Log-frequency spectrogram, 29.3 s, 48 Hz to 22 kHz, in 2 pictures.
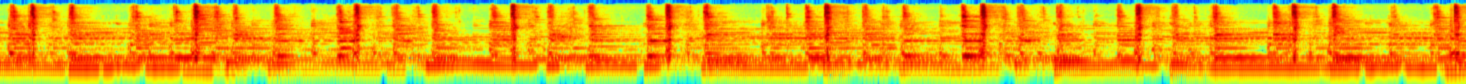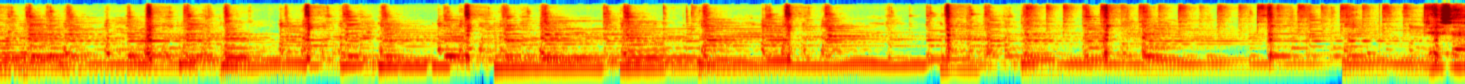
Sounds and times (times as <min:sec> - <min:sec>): Ukulele: 0:00.0 - 0:29.3.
